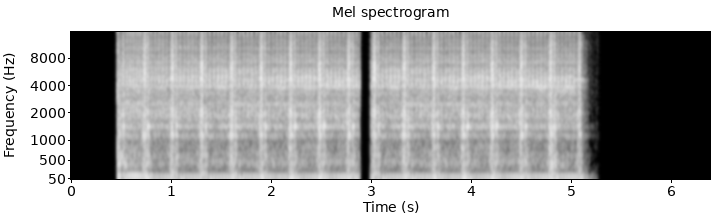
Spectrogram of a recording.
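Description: Faint, regular ticking, about three ticks a second over a low steady hum, with a brief break just under three seconds in; it stops about five seconds in.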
